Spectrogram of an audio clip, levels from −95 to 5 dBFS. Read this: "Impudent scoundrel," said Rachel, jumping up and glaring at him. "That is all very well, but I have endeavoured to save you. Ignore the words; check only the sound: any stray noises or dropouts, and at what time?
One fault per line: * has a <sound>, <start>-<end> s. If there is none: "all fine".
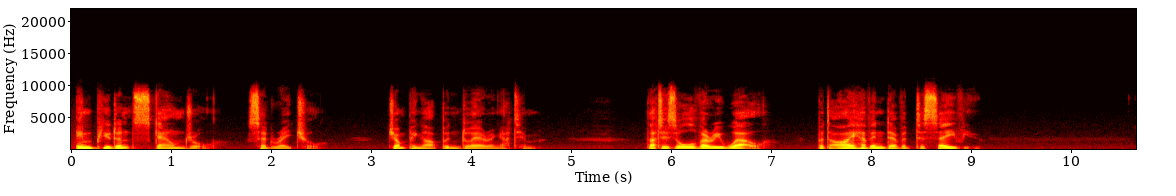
all fine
